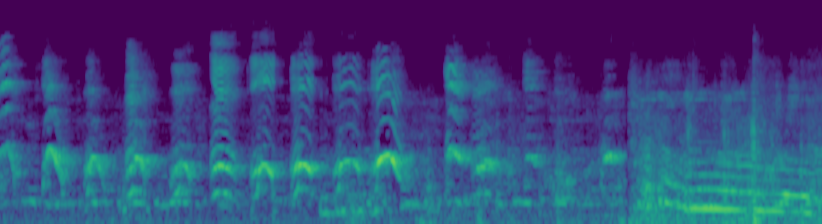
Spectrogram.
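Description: A young child's voice making a quick run of short, high-pitched cries, about three a second, for the first few seconds. A woman starts talking from about six seconds in.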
